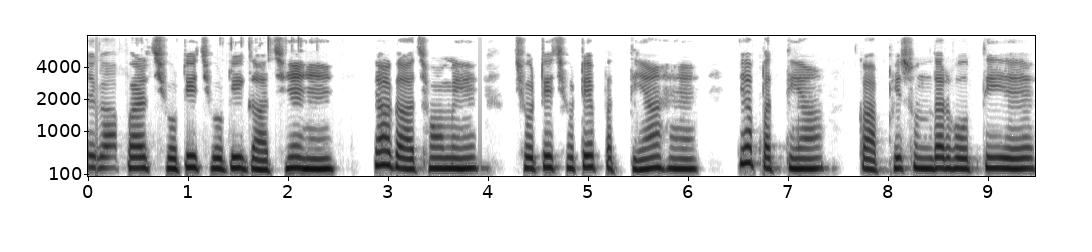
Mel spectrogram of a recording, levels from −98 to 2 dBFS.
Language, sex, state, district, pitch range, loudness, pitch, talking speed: Hindi, female, Bihar, Lakhisarai, 215-230 Hz, -13 LUFS, 220 Hz, 120 wpm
